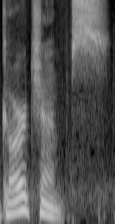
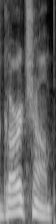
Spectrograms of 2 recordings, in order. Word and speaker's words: Garchomp: Oh, and then there's Gibble, Gabite, and Garchs, which is Garchomp, but I just said the name wrong.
